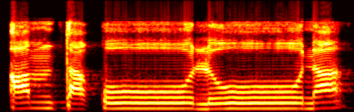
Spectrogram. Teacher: یہاں پر قاف جو ہے حروف مستعلیہ میں سے ہے، دو نقطوں والا قاف پر پڑھا جائے گا، واو مدہ ہے، ایک الف کی مقدار لمبا کر کے پڑھیں گے، نون کے اوپر شد غنہ کریں گے۔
